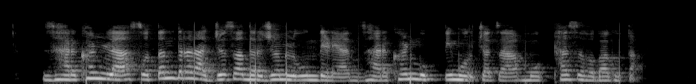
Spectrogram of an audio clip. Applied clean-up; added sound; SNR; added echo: none; none; none; none.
